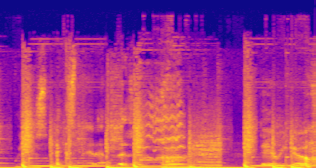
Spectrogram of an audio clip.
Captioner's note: marker squeak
